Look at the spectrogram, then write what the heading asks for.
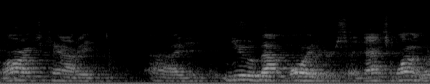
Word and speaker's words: Byler: old boiler Road and boiler is an approximation of the original French German pronunciation of the name as it is spoken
